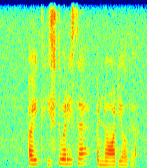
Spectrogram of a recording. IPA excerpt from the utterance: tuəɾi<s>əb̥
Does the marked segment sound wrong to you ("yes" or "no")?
no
